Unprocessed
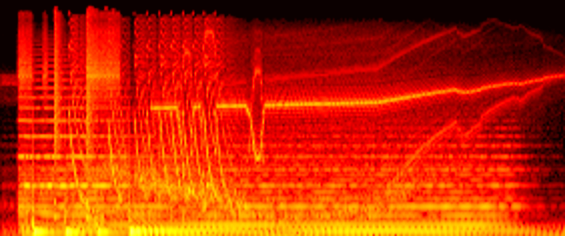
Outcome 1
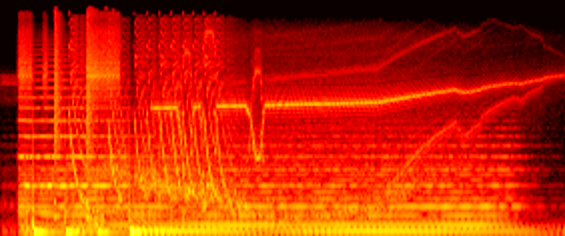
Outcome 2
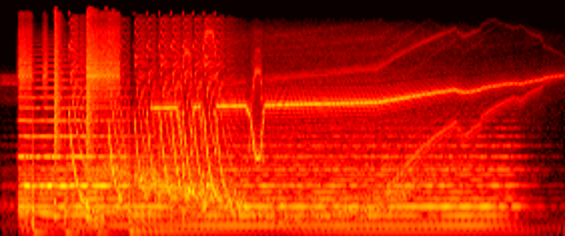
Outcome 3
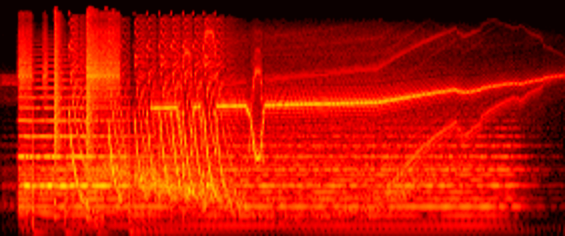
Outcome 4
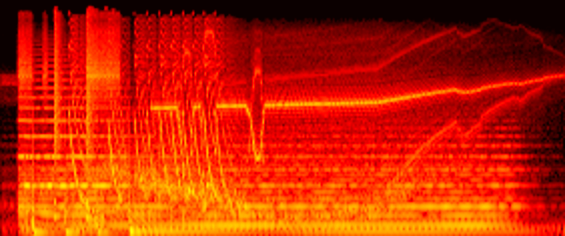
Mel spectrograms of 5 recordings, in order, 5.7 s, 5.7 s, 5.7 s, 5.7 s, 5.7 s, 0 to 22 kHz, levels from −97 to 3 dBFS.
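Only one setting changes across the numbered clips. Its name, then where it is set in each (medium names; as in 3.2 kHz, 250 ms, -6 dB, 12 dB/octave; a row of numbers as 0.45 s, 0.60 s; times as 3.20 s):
high-pass, cutoff frequency: 42 Hz, 270 Hz, 730 Hz, 110 Hz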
